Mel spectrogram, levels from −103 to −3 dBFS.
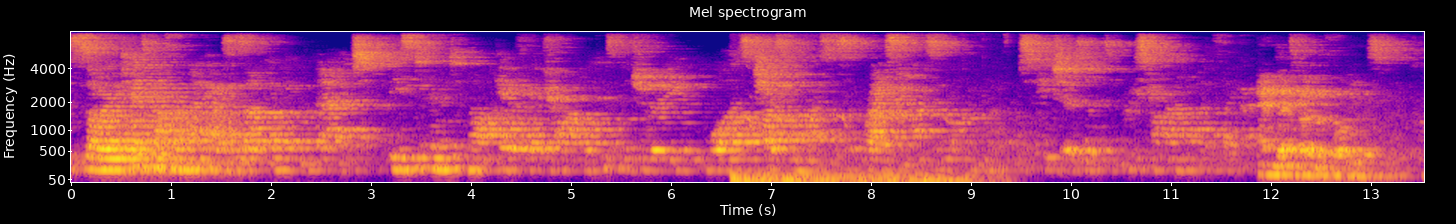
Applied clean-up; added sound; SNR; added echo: classical method WPE with log-MMSE.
